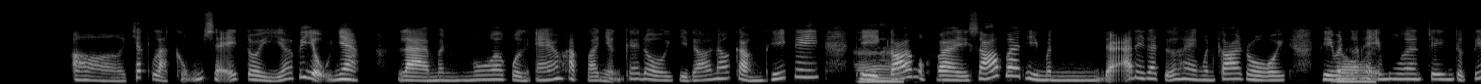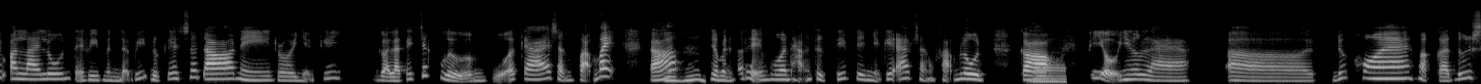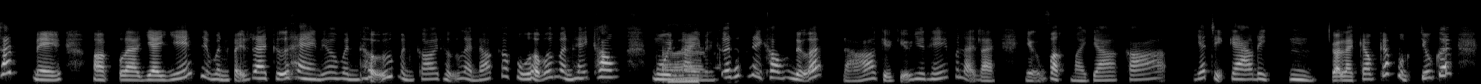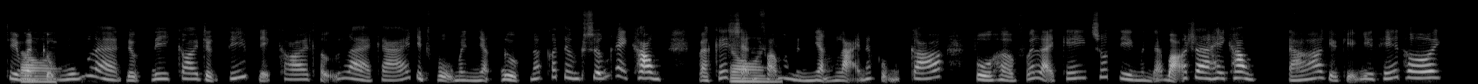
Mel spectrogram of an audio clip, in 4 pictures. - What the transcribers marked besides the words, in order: tapping; in English: "app"; other background noise; laughing while speaking: "cao cấp một chút á"
- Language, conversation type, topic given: Vietnamese, advice, Làm sao tôi có thể quản lý ngân sách tốt hơn khi mua sắm?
